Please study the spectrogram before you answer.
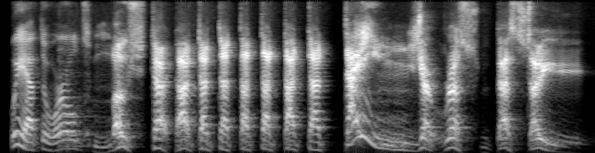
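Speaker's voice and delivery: stuttered drumroll build-up, then a stretched-out name; show announcer. Acted. Host introducing Bessie, hammed-up announcer build-up. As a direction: announce the star with a mock drumroll.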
